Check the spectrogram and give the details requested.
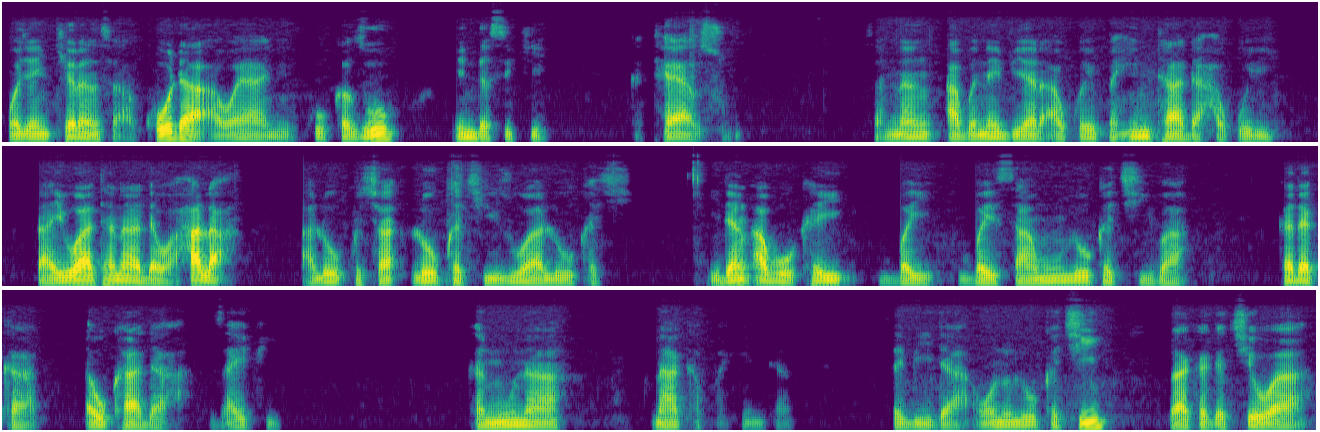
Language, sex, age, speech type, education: Hausa, male, 30-45, spontaneous, tertiary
